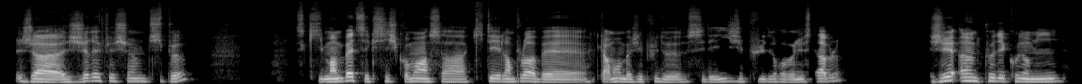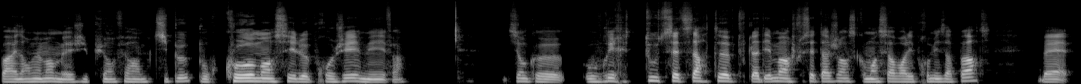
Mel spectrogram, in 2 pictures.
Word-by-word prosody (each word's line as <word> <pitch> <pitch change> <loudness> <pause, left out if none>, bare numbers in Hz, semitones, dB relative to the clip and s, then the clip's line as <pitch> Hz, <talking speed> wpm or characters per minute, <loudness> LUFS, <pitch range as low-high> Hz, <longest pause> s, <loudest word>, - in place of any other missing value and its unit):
Je 130 -4 +5
j'y 120 +5 -1
réfléchis 155 -3 -2
un 140 0 -2
petit 135 0 -6
peu. 175 - -3 1.0
Ce - - -11
qui - - -6
m'embête, 145 +8 +6
c'est 130 -6 -3
que - - -7
si 145 - -5
je 130 - -3
commence 130 -1 +2
à 125 -1 -1
quitter 135 +3 -2
l'emploi, 135 +1 +3
beh, 120 -1 0
clairement, 130 +4 +1
bah, 120 - +2
j'ai 120 0 -4
plus 130 +2 -9
de 120 -1 -3
CDI, 120 +1 -4
j'ai 135 -2 -7
plus 130 -1 -7
de 125 - -6
revenus 115 -1 -3
stables. 140 +4 0 0.8
J'ai 155 +10 +3
un 165 0 +4
peu 155 +3 -2
d'économie, 135 -1 +1
pas 125 -1 +1
énormément 130 +3 0
mais 120 -2 -1
j'ai 120 -1 -7
pu 130 - -11
en 120 0 -2
faire 130 0 -6
un 120 0 -2
petit 125 0 -5
peu 145 +3 -3
pour 125 -6 -8
commencer 145 -2 +5
le 125 -2 +1
projet 140 +3 -1
mais 115 -2 +1
enfin, 115 +3 -9 1.0
disons 140 -2 -5
qu'ouvrir 130 +3 -3 0.2
toute 175 -2 -2
cette 155 -2 +2
start-up, 150 -1 +1
toute - - -18
la 135 - +3
démarche, 140 -1 +1
toute - - -12
cette 145 -1 -4
agence, 140 0 -2
commencer 130 +1 -2
à - - +3
avoir 130 -1 0
les 125 - -3
1ers 135 0 -3
apparts, 160 +7 +2 0.6
beh, 120 -1 0
130 Hz, 185 wpm, -23 LUFS, 125-145 Hz, 1.0 s, m'embête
